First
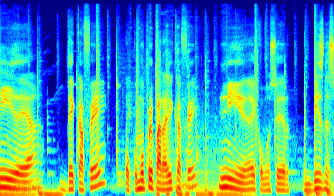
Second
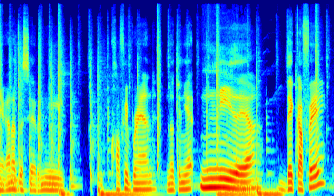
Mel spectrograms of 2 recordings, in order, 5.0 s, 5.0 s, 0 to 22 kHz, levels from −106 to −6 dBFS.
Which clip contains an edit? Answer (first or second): second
